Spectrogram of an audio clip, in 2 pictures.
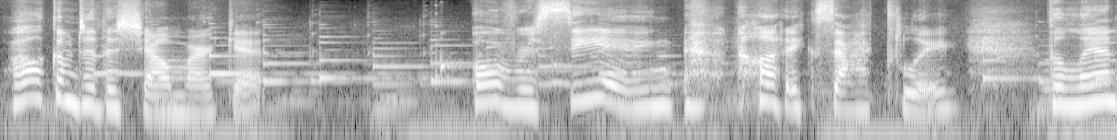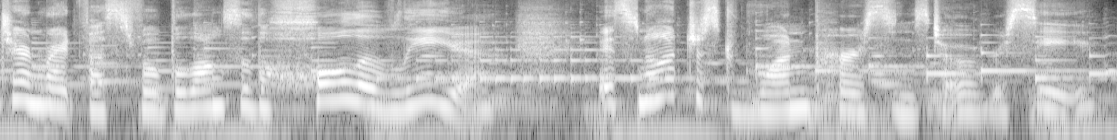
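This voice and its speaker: A woman's voice: a little high, lively intonation, a little slow. A woman playing a helpful, modest festival organizer in a video game, welcoming and easygoing with visitors. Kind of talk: video game character acting. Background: music.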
